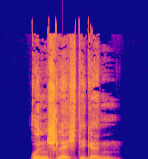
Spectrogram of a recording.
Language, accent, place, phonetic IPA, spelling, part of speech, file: German, Germany, Berlin, [ˈʊnˌʃlɛçtɪɡn̩], unschlächtigen, adjective, De-unschlächtigen.ogg
- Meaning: inflection of unschlächtig: 1. strong genitive masculine/neuter singular 2. weak/mixed genitive/dative all-gender singular 3. strong/weak/mixed accusative masculine singular 4. strong dative plural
